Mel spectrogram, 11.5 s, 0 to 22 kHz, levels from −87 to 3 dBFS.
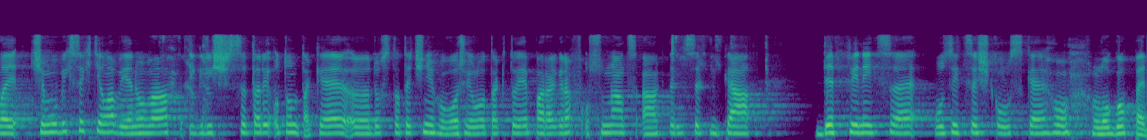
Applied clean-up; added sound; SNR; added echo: neural mask model Resemble Enhance denoiser.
